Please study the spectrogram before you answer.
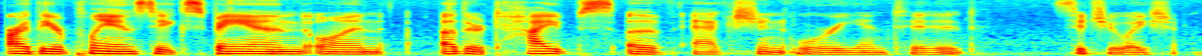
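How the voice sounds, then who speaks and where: A woman hosting a podcast, asking questions in an unhurried, laid-back way. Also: extremely low pitch, little pitch movement. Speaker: podcast host. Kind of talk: casual podcast interview.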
